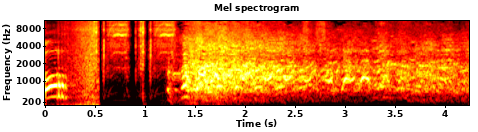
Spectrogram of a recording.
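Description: Comedy edit sound effects: a camera-shutter click about a second in, then light comic music with canned laughter under a reaction shot.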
